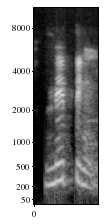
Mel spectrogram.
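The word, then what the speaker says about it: knitting: number e eh knting Kiting k-nya enggak dibaca kniting knenit k-nya enggak dibaca Kak itu kan tulisannya Ada k-nya ya Tapi k-nya itu gak dibaca jadi Bacanya apa apa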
